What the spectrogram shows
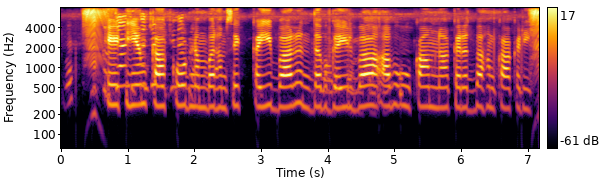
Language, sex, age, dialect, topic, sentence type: Bhojpuri, female, 18-24, Western, banking, question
